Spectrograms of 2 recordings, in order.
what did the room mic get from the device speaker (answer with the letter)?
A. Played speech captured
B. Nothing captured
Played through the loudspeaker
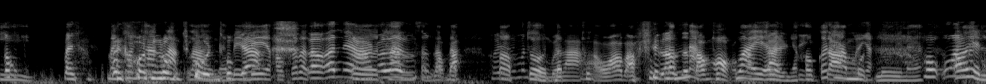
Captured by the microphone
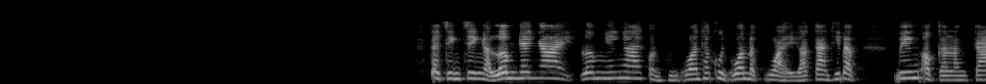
B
